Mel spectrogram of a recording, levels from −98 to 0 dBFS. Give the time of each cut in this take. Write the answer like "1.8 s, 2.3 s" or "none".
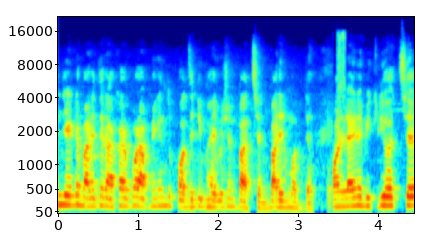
3.4 s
